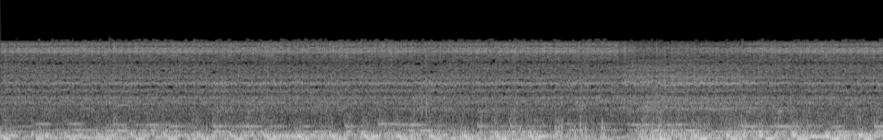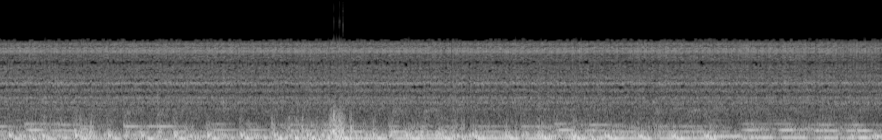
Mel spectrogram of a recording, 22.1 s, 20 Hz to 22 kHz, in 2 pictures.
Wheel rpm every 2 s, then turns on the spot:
110, 110, 120, 110, 110, 110, 120, 110, 110, 120, 110.
none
